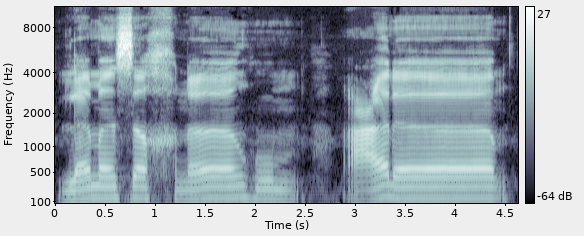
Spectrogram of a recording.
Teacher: کے اوپر کھڑا زبر ہے، ایک الف دار میں کھینچیں گے، ہا کو میم کے ساتھ ملانا ہے، میم ساکن غنہ کریں گے۔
